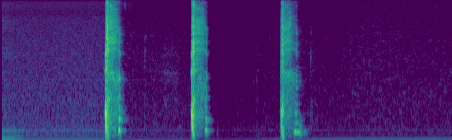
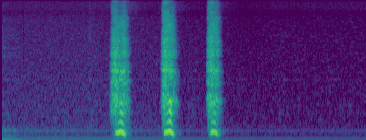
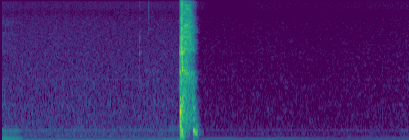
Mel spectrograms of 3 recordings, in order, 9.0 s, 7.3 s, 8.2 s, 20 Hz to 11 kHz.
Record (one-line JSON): {"three_cough_length": "9.0 s", "three_cough_amplitude": 32767, "three_cough_signal_mean_std_ratio": 0.19, "exhalation_length": "7.3 s", "exhalation_amplitude": 20097, "exhalation_signal_mean_std_ratio": 0.27, "cough_length": "8.2 s", "cough_amplitude": 32768, "cough_signal_mean_std_ratio": 0.14, "survey_phase": "beta (2021-08-13 to 2022-03-07)", "age": "45-64", "gender": "Female", "wearing_mask": "No", "symptom_none": true, "smoker_status": "Never smoked", "respiratory_condition_asthma": false, "respiratory_condition_other": false, "recruitment_source": "REACT", "submission_delay": "1 day", "covid_test_result": "Negative", "covid_test_method": "RT-qPCR"}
